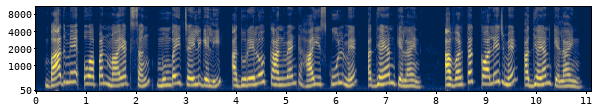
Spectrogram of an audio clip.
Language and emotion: Maithili, neutral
